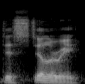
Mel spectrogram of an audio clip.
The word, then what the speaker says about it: DSTLRY: It's spelled D-S-T-L-R-Y, but I believe it's pronounced Distillery.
